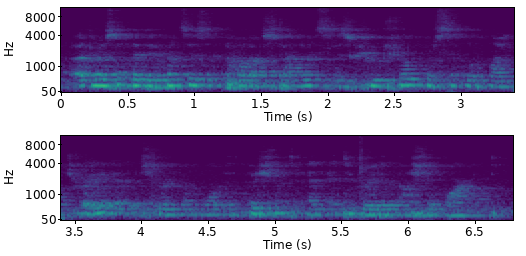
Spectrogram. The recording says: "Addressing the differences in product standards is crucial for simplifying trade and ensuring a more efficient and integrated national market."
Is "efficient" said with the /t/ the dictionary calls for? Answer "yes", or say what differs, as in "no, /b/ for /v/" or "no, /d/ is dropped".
yes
